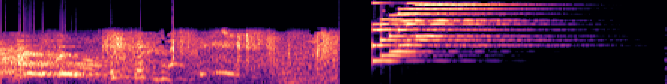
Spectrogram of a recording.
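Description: Laughter and chatter cut off abruptly, then a bright, ringing chime sound effect starts sharply and fades out over about a second and a half, marking an edit transition.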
